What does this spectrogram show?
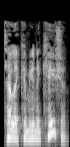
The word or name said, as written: telecommunication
